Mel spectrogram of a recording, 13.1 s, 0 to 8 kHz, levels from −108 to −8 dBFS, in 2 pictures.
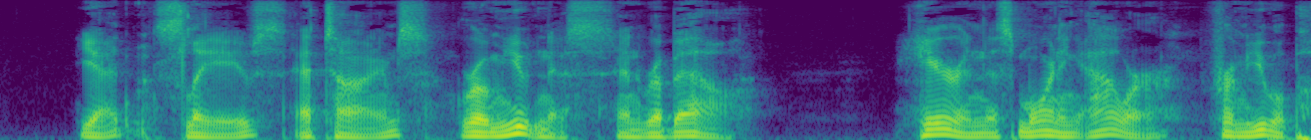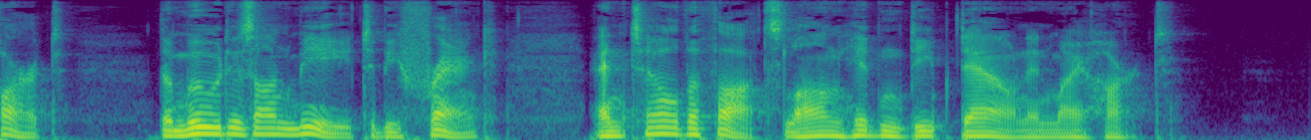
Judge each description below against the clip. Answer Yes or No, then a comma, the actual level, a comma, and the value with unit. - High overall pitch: No, very low, 95 Hz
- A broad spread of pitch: Yes, wide, 5.8 semitones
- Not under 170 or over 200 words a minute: No, average, 160 wpm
